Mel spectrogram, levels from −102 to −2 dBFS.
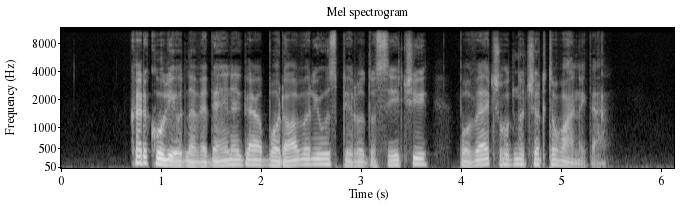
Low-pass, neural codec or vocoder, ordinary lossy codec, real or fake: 10.8 kHz; codec, 24 kHz, 1 kbps, SNAC; none; fake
